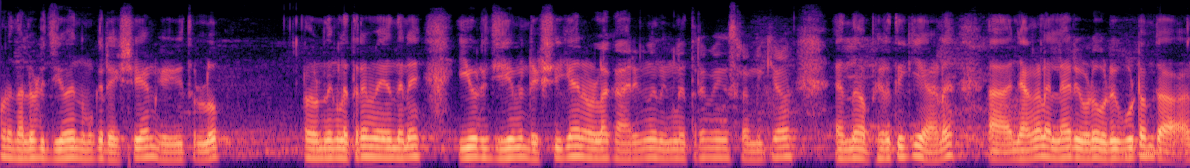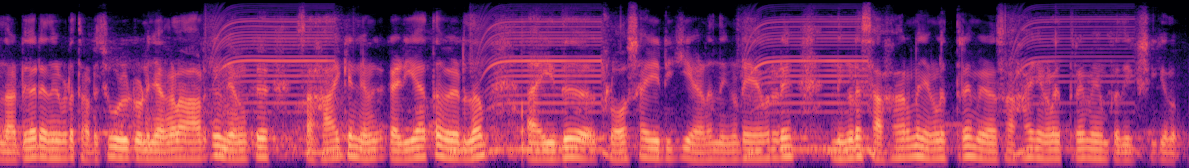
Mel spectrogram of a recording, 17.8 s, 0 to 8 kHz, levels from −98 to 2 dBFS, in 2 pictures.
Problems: background sounds at intervals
